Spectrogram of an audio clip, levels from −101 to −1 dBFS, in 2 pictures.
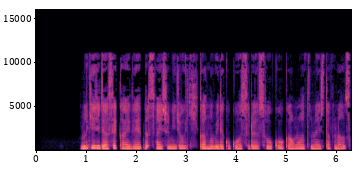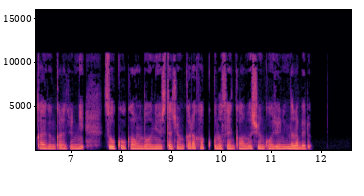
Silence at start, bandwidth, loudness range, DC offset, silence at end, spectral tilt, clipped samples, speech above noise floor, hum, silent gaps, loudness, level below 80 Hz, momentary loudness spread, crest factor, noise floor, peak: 0.9 s; 11.5 kHz; 3 LU; under 0.1%; 0.85 s; -5.5 dB/octave; under 0.1%; 55 dB; none; none; -27 LUFS; -76 dBFS; 6 LU; 16 dB; -81 dBFS; -10 dBFS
